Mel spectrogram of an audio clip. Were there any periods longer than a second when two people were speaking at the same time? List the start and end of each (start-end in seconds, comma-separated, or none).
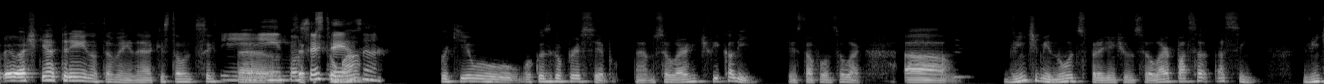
2.2-3.7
